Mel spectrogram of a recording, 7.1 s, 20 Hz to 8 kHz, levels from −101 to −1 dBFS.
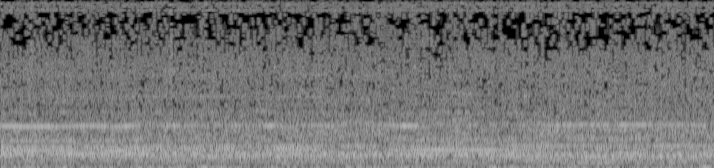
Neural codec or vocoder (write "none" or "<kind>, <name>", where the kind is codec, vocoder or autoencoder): none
